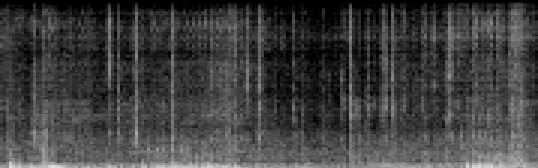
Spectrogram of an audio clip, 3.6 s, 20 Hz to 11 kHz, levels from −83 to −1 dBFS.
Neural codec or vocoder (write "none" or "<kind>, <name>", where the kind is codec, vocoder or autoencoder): vocoder, Vocos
